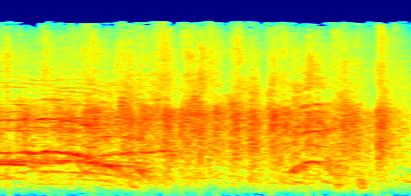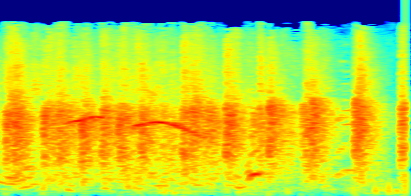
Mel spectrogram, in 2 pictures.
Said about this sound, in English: Round of applause.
